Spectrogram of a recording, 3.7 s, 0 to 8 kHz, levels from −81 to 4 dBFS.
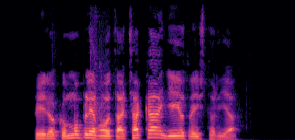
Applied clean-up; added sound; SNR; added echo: neural mask model RNNoise.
